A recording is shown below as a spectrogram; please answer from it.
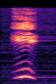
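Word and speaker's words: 义: kebenaran righteousness ya itu katanya I katanya y i Tapi bacanya I itu righteousness kebenaran itu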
